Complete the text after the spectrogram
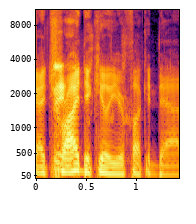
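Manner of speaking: put-on surly angry voice. Joking about what Kenobi should have said: imitating surly Obi-Wan Kenobi. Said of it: "He's like".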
